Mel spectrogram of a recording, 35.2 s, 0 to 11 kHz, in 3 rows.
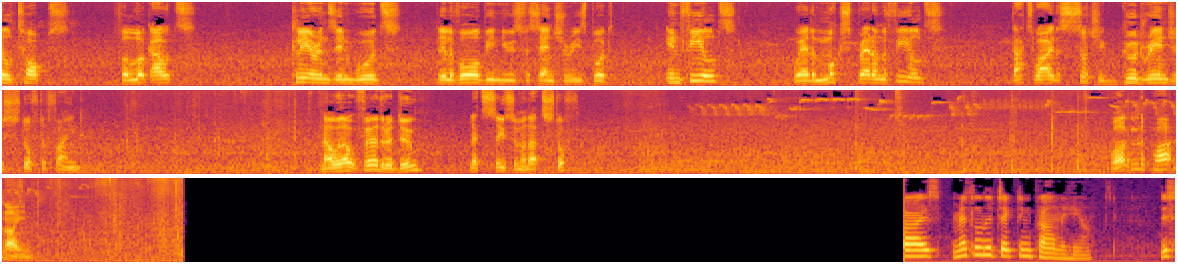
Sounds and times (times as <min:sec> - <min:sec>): Chirp, tweet: 0:18.4 - 0:24.5
Insect: 0:18.4 - 0:24.8.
